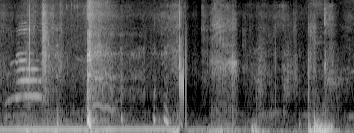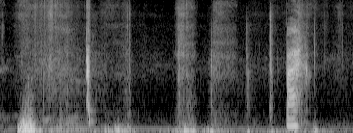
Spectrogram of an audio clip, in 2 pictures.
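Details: Tiki, an elderly Korat cat born and raised in Thailand and later moved to England, gives short harmonic meows, one near the start and another near the end, between a woman's speech and scattered household knocks.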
